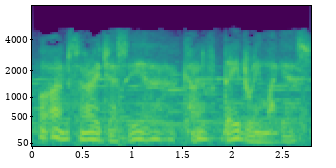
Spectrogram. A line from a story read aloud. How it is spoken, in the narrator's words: knew that her voice sounded strange as she said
